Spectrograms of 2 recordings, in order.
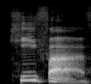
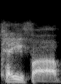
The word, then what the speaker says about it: K5: All right, it's pronounced K5, but a lot of people mess it up in America.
